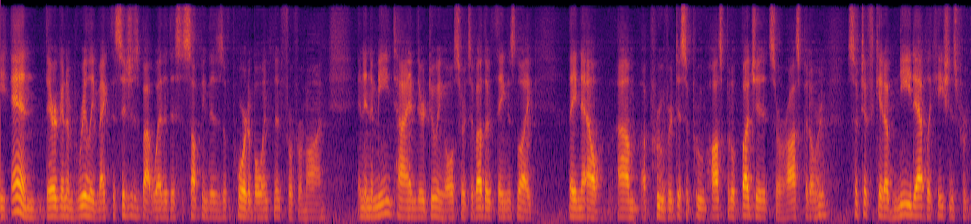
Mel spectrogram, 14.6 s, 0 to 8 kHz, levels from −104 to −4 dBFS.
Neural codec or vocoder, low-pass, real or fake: codec, 16 kHz, 0.2 kbps, FocalCodec; 7.2 kHz; fake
